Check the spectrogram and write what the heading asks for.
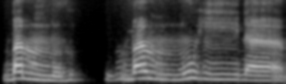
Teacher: बन का नून जो है ना वो आगे मीम में मर्ज हो गया है मिल गया है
